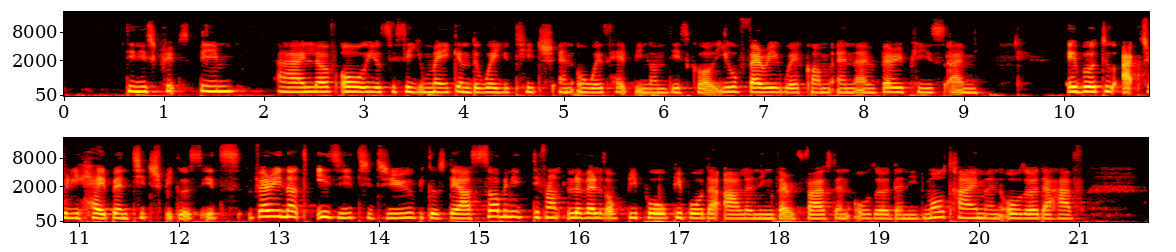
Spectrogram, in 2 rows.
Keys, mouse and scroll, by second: 8.8-13.9 middle drag, 19.3 middle click.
